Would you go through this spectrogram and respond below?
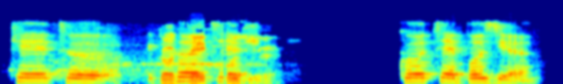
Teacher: Because the X becomes a Z. Same as S. It's a liaison with the next word.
